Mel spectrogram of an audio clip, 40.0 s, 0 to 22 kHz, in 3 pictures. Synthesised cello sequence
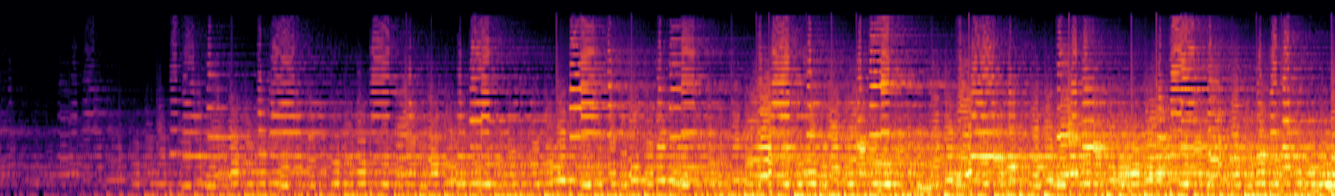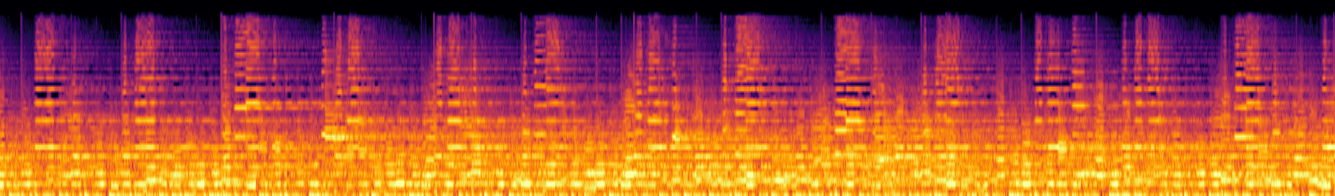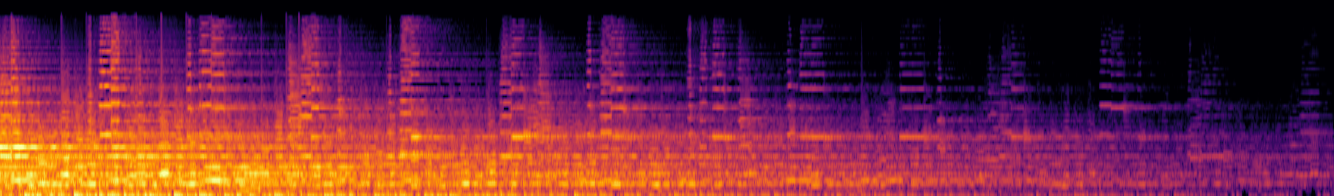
7.7s 35.9s

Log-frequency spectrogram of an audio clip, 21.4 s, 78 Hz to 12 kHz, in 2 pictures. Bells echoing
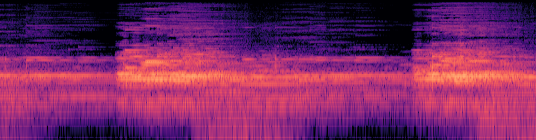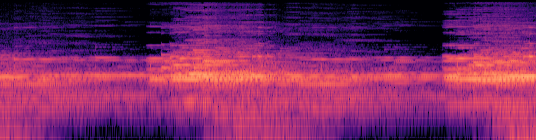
10.0s 12.0s

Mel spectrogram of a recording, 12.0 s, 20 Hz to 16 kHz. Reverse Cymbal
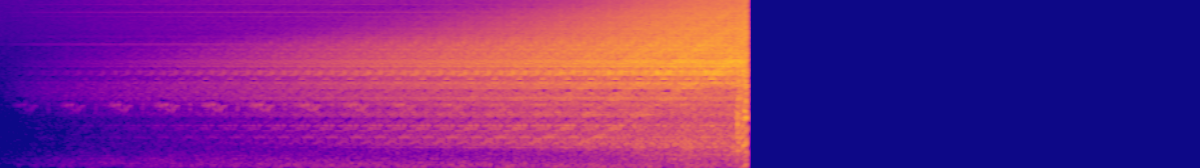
1.4s 7.5s

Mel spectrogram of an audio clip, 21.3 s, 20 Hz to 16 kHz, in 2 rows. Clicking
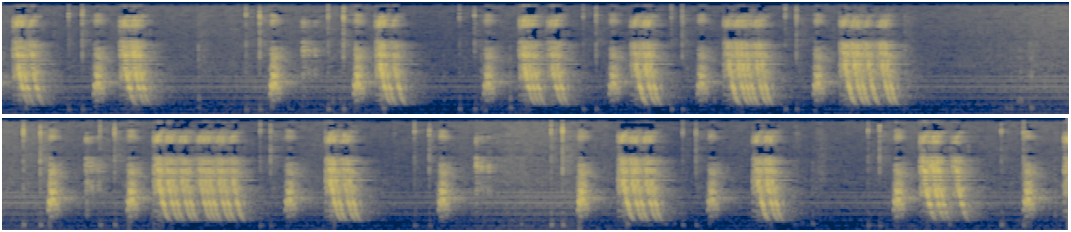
19.3s 19.6s

